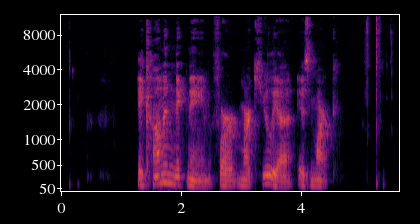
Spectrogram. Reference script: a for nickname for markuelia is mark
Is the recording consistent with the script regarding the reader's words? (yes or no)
no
